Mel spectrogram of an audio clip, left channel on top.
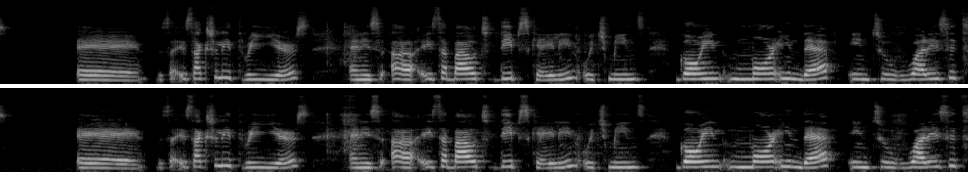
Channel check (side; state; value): both; normal; correlation 0.40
